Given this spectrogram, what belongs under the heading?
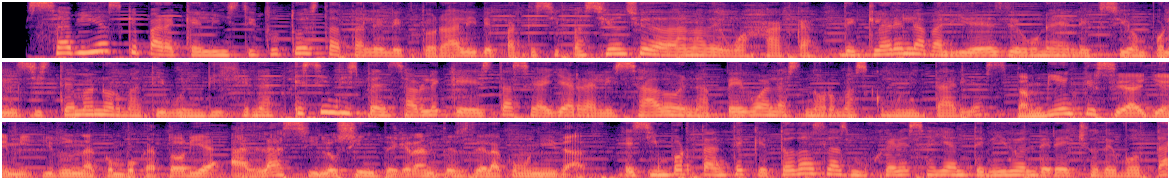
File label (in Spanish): Sistemas Normativos Indígenas esp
